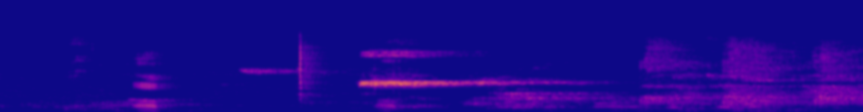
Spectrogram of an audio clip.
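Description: A referee's whistle blown once, a steady shrill tone lasting about a second and starting a little under two seconds in, stopping the wrestling action.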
